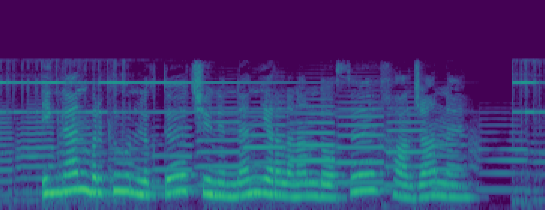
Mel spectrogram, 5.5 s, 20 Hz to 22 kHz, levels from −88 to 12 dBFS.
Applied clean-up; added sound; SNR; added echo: none; Trumpet + Telephone; 10 dB; none.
